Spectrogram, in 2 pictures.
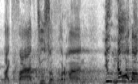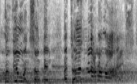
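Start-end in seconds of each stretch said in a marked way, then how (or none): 2.1-5.5 loud, high, swelling delivery; emphatic insistence. Real, not acted. Teacher explaining Quran review to students, loud and emphatic. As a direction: drive the point home at full projection.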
